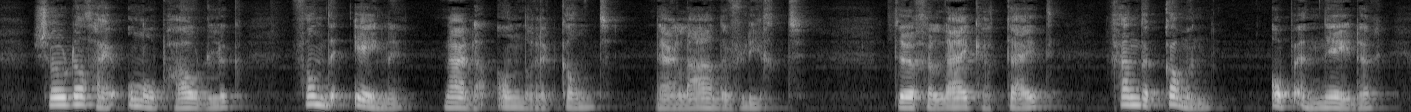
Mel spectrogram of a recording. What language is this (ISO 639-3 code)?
nld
